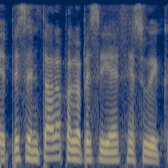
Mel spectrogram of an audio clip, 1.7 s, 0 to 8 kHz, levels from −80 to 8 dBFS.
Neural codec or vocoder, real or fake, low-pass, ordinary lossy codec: codec, 16 kHz, 1.1 kbps, Voila-Tokenizer; fake; 7.2 kHz; none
